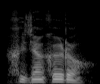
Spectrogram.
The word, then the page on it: xwjañ-xwro: Apatani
